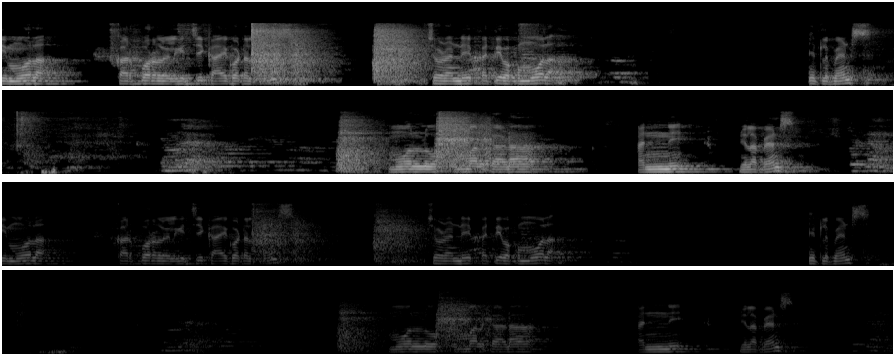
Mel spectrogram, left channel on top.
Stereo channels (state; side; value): quieter; right; 19.6 dB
